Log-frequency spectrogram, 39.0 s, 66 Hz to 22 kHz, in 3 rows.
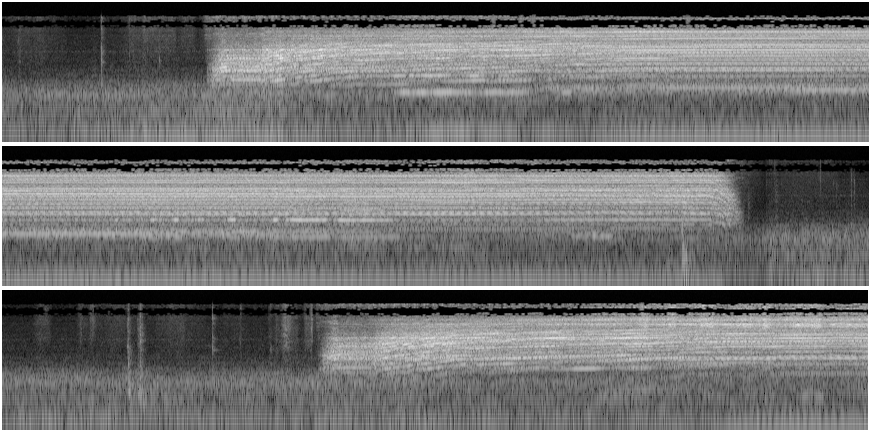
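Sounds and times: wood lathe whining: 3.1s - 24.1s, 30.8s - 39.0s.

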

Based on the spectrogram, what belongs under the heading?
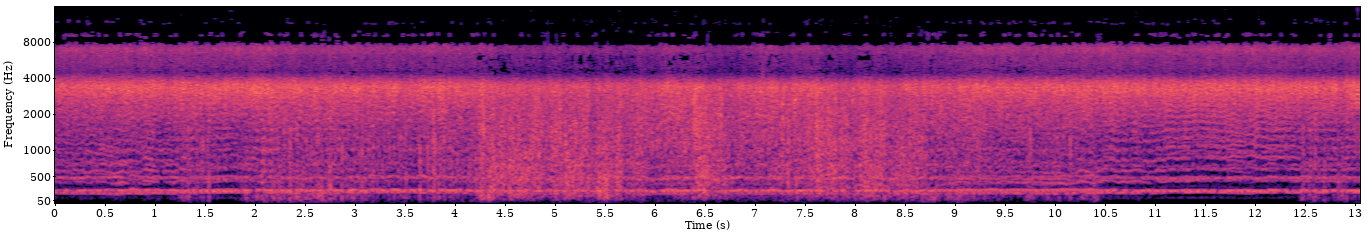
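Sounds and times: drone propellers buzzing: 0.0s - 13.0s
wind buffeting microphone: 1.3s - 10.6s.

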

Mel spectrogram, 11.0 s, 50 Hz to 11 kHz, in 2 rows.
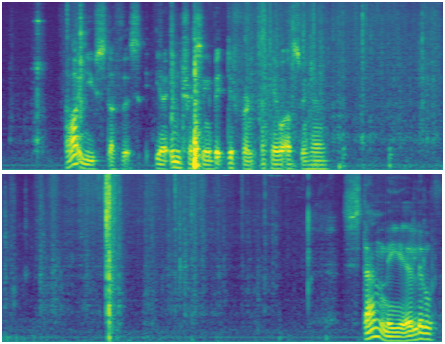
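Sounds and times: paper packing rustling: 2.0s - 9.1s.

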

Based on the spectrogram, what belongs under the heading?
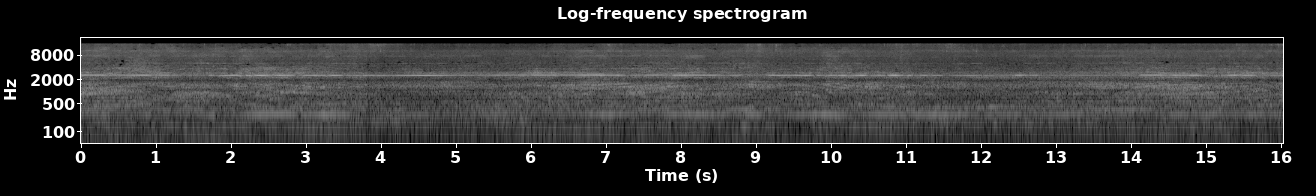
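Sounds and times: vacuum cleaner running on carpet: 0.0s - 16.0s.

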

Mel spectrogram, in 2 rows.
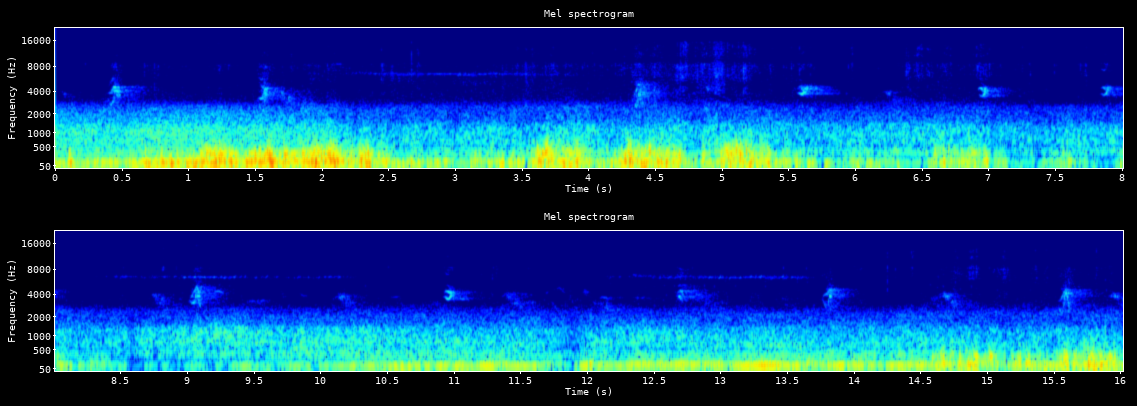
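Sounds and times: small birds chirping: 4.3s - 16.0s.

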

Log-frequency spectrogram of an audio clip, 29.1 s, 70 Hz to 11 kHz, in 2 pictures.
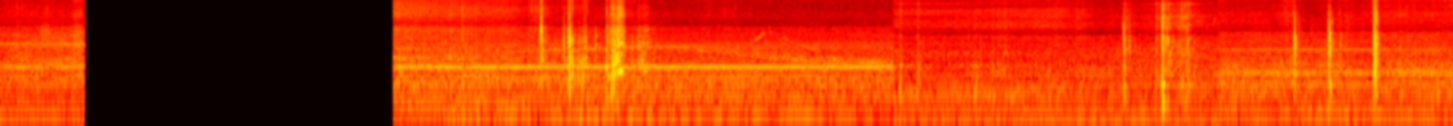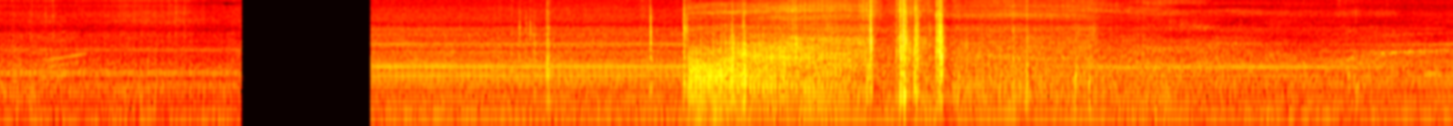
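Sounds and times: skateboard rolling on concrete: 0.0s - 0.8s, 4.0s - 17.0s, 18.4s - 29.0s
skateboard popping and landing: 4.0s - 6.6s, 8.9s - 12.2s, 12.8s - 15.0s, 21.0s - 26.2s
steady background hum: 4.0s - 17.0s, 18.3s - 29.0s.

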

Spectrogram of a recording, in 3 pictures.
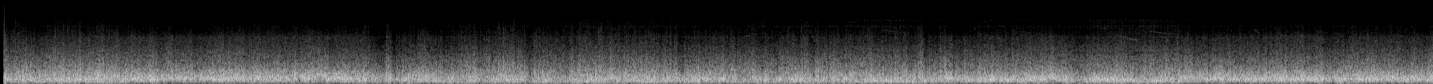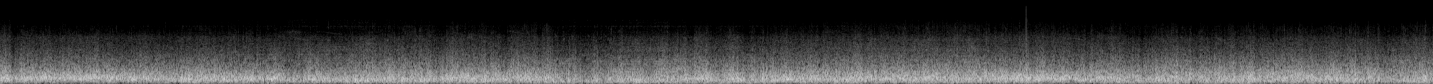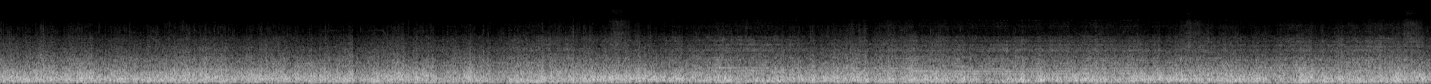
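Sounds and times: machine drone: 31.8s - 42.9s.

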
